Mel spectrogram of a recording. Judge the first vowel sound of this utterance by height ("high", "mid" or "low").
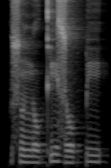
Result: high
